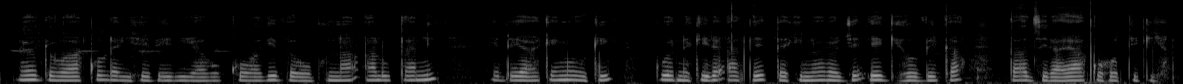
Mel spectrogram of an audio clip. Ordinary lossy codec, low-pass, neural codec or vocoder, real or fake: none; none; codec, 44.1 kHz, 7.8 kbps, Pupu-Codec; fake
